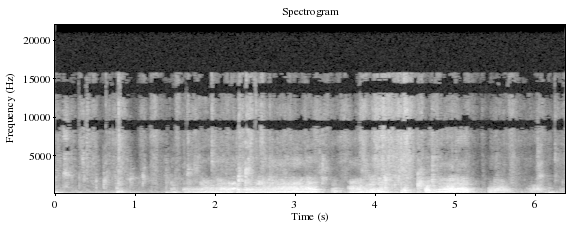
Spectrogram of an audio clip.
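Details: Schapendoes puppies at Messy Hair Kennels, indoors in a small room; low rumbling growls and playful grumbles rise and fall in uneven bursts over several seconds, with faint background noise.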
